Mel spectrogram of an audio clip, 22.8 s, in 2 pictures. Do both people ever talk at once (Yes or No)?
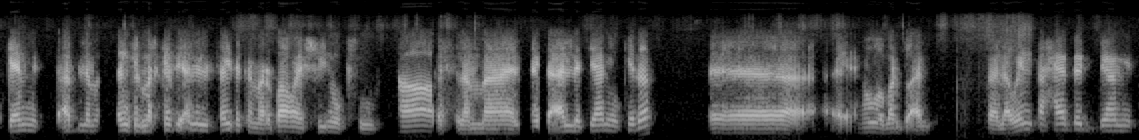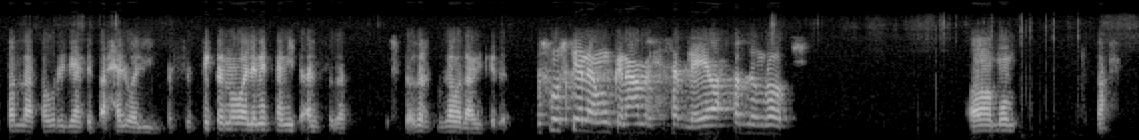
No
